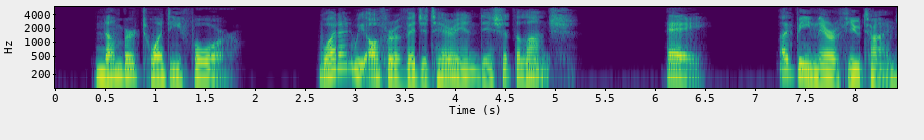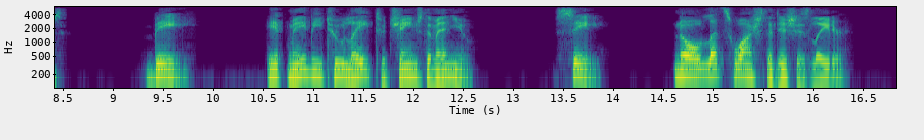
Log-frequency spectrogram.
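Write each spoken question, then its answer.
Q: Why don't we offer a vegetarian dish at the lunch?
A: B: It may be too late to change the menu.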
